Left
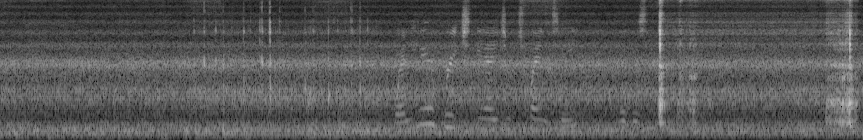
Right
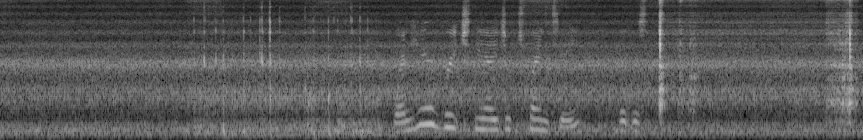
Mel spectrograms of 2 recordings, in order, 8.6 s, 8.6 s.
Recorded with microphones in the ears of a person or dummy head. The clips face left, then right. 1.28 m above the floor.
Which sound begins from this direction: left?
Scissors, at 6.6 s.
